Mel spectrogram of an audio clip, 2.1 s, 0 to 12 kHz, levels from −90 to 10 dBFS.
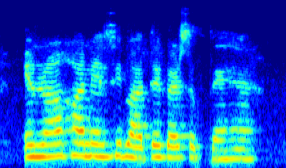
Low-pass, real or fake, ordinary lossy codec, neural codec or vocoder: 7.2 kHz; fake; Opus, 16 kbps; codec, 16 kHz, 16 kbps, FreqCodec, larger model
